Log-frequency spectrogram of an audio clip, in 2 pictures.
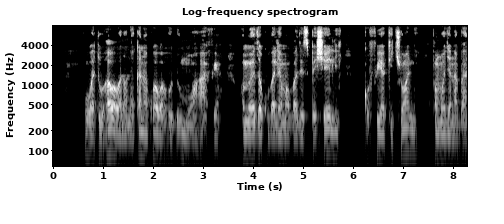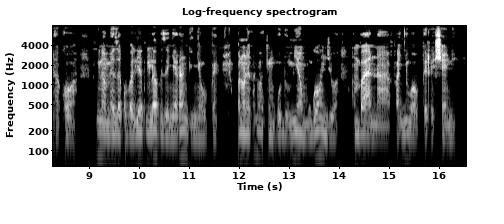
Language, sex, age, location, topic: Swahili, male, 18-24, Kisii, health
